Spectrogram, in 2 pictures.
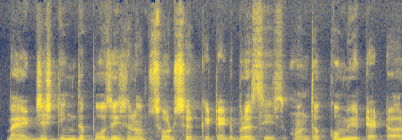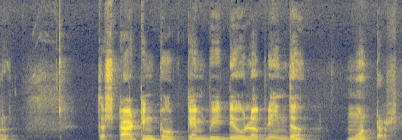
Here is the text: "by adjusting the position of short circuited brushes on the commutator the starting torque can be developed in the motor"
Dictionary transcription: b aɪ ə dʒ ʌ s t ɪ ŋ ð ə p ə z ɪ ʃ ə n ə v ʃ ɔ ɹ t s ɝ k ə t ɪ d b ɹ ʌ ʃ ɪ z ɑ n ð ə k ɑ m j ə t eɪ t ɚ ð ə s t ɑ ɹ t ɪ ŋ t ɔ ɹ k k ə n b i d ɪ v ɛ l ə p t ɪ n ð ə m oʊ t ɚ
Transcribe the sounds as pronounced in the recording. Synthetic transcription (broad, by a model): b aɪ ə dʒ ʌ s t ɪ ŋ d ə p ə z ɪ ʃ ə n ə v s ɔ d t s ɝ k ə t ɪ d b ɹ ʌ s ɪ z ɑ n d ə k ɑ m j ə t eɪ t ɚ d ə s t ɑ ɹ t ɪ ŋ t ɔ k k ə n b i d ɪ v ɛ l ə p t ɪ n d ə m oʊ t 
